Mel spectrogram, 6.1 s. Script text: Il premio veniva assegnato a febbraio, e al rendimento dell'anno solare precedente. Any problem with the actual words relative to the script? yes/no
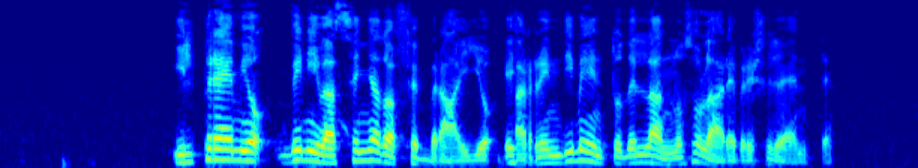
no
